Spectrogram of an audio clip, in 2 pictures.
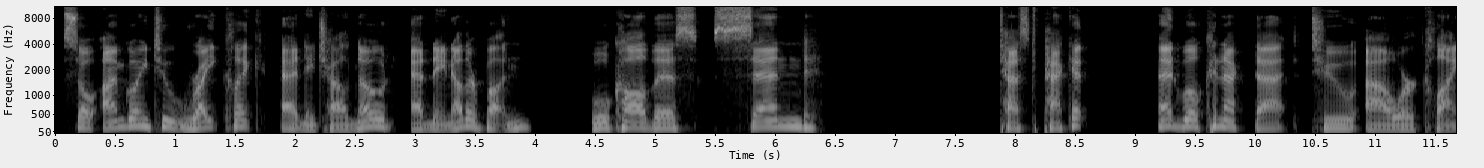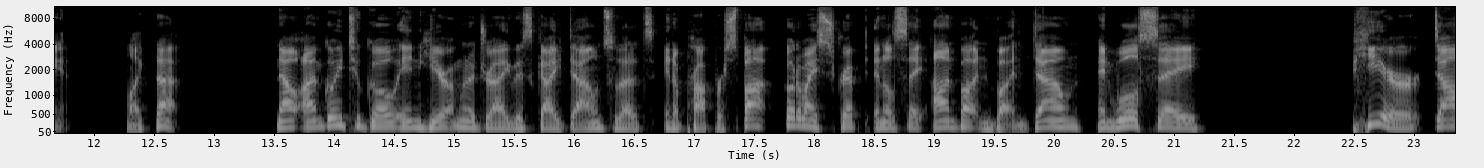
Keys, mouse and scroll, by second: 1.1 right click, 1.8 click, 2.7 Return, 4.2 click, 4.5 click, 5.1-8.2 typing, 9.1 click, 10.2 click, 10.4 click, 11.9 click, 11.9 Return, 13.5 click, 16.0 click, 17.7 click, 18.5 click, 19.7 Return, 22.0-23.3 typing.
